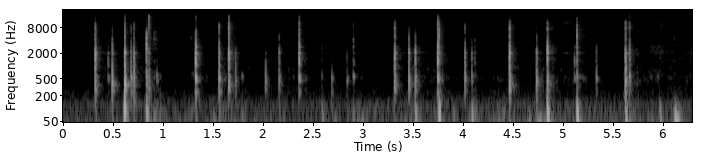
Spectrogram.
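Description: Long acrylic nails tap and scratch the sides of a small, hollow, cube-shaped rigid cardboard gift box covered in holographic foil paper, resting on faux fur. About eighteen quick, dry, bright clicks land in an uneven rhythm, each dying away almost instantly. A faint low hum sits underneath.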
